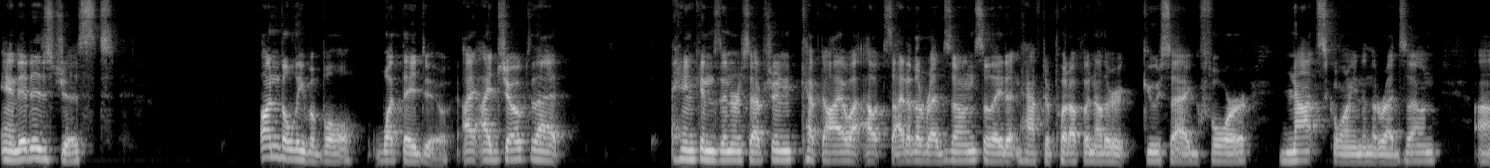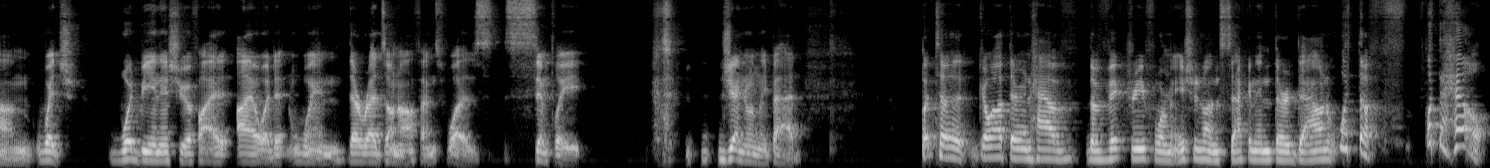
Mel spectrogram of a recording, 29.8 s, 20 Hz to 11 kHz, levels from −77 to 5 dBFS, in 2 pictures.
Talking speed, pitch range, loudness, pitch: 155 wpm, 120-140 Hz, -17 LUFS, 130 Hz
